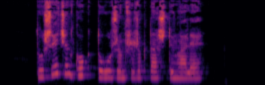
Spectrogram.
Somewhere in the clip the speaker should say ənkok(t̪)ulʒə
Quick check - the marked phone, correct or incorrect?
correct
